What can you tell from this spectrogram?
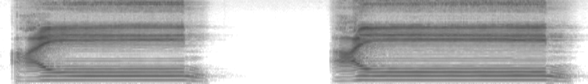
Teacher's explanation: কণ্ঠনালীর মধ্যখান হইতে উচ্চারিত হয়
